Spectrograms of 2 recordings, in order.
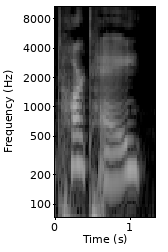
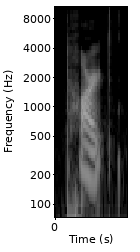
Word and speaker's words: Tarte: It's not Tarte, it's Tarte.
